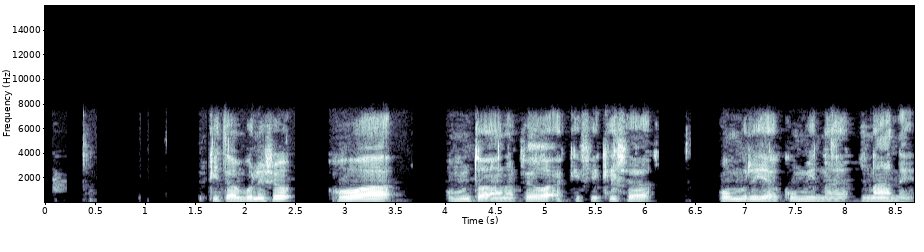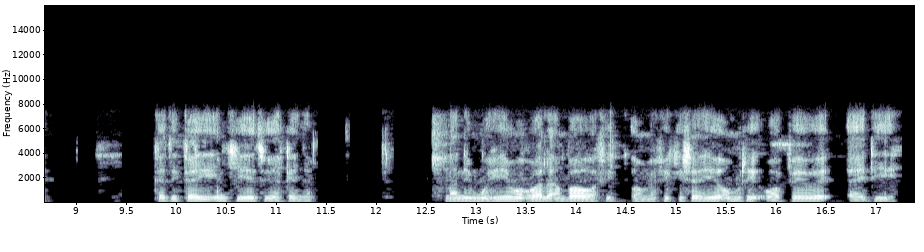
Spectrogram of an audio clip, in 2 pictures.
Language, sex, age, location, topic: Swahili, male, 18-24, Wajir, government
